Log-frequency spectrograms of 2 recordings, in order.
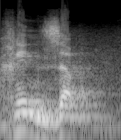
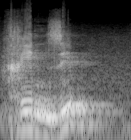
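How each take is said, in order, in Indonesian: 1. Suku kata terakhir memiliki vokal 'a'. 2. Suku kata terakhir memiliki vokal 'i'. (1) "bisa khinzab" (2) "Bisa khinzib pakai ba"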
